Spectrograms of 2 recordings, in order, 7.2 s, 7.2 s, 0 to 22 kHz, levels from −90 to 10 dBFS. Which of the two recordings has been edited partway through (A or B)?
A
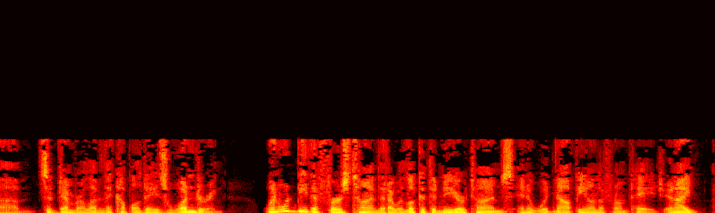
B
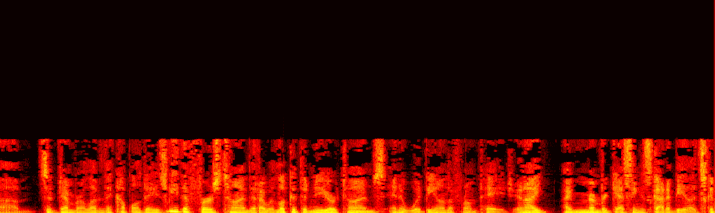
B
